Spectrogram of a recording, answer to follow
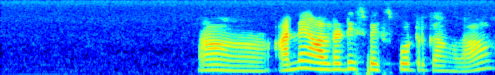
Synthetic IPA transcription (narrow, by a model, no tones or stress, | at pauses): aːɐ̰nːẽaːlɾɛɽispɛkspoːʈːɪɾɯkːaːŋɡɐɭaː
